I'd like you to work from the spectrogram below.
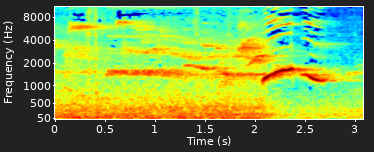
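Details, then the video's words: Masked laughingthrush in a trigger recording used to prompt singing: after faint background chirps, one clear whistled note rises and then slides down near the end. "Pancingan Poksay Hongkong"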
